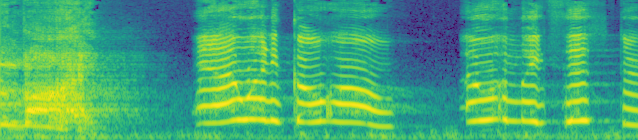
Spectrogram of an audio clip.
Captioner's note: tearfully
